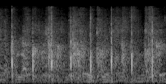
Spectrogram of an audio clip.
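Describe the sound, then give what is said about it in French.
Brisk, steady hand clapping at an evening gathering in Israel: about nine sharp, crisp claps in quick, even rhythm, fairly loud, with no one speaking over them. “Je vais quand même l'applaudir.”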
